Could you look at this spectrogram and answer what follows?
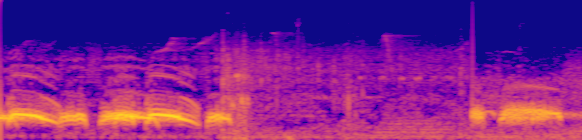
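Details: Spotted dove lure cooing: several mellow falling coos in quick succession, then a break with muffled rustling, and then a final drawn-out coo.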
